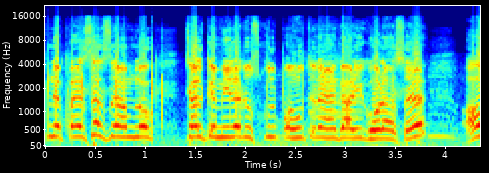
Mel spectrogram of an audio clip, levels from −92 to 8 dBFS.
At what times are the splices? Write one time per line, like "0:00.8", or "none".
none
